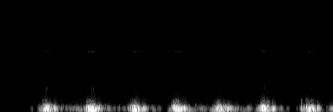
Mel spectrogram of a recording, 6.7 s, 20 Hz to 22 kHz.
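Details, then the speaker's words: Functional systolic murmur at the third auscultation point, in a healthy young patient with vegetative-vascular dystonia: regular heartbeat about 68/min with a soft systolic murmur, often conducted into this area. "прослушайте систолический шум в третьей точке аускультации у здорового молодого пациента с вегето-сосудистой дистонии"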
